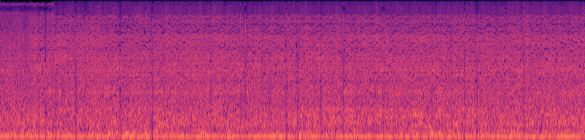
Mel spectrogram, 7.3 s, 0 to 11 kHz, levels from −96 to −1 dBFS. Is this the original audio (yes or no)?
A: no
